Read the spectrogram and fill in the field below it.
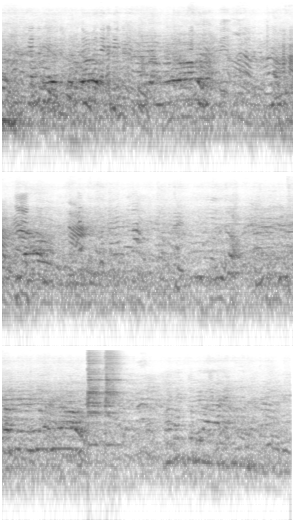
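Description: A crowd of people talks and chatters nearby.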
